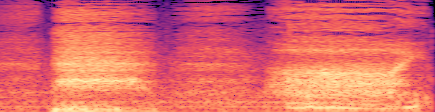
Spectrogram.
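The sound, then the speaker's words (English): A sharp intake of breath, heard as two loud, airy bursts of breathing with a short pause between them, the second longer and rougher; no words are spoken. “I apparently have to take a breath.”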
